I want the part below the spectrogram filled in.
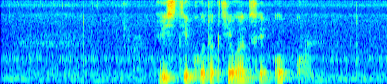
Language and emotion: Russian, neutral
